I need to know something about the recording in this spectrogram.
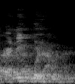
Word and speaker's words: canícula: Canícula con acento en la I.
